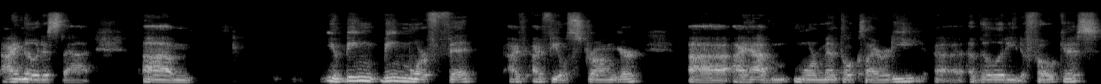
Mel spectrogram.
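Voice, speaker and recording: Speaking fairly slowly, a man keeps a medium pitch that varies in an ordinary way. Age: 60s. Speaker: executive and fitness coaching client. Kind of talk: interview testimony. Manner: hesitant, many fillers and repeats.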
